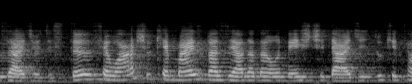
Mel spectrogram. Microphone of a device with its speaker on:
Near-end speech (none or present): none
